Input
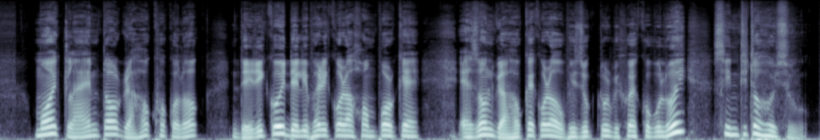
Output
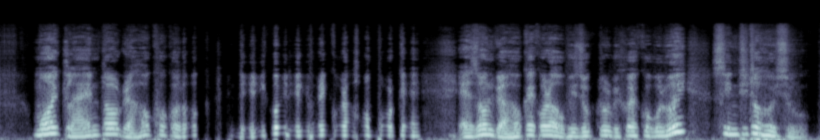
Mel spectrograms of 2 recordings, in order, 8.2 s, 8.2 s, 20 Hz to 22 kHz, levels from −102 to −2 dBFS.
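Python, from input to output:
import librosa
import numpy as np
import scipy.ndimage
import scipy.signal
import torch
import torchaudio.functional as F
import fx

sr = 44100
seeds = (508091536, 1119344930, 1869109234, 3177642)

y = fx.partial_stretch(x, sr, pct=85)
y = fx.tremolo_db(y, sr, hz=8.7, depth_db=40, at=(1.8, 4.15), fade=0.02)
y = F.gain(torch.from_numpy(y), -3.0).numpy()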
